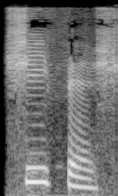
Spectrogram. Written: sheefish

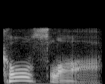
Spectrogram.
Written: coleslaw

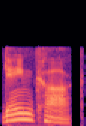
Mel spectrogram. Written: gamecock

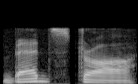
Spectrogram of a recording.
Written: bedstraw

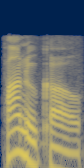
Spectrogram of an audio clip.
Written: Panuco

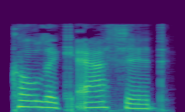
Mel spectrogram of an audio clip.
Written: cholic acid

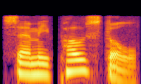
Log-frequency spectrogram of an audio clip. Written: semipostal

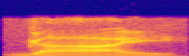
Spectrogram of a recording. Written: guy

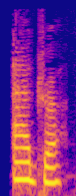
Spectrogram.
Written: addra

